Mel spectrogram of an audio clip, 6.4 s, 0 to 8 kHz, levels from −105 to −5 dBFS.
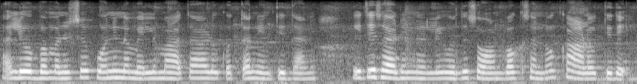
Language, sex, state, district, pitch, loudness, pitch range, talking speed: Kannada, female, Karnataka, Bidar, 215 Hz, -16 LUFS, 210-230 Hz, 130 wpm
